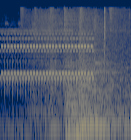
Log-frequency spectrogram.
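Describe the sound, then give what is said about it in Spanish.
A telephone rings at night with a trilling, warbling electronic tone for about two seconds, then the ringing stops. The ring is fairly faint, and lower sounds take over for the rest of the moment. “Más tarde esa noche sonó el teléfono.”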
